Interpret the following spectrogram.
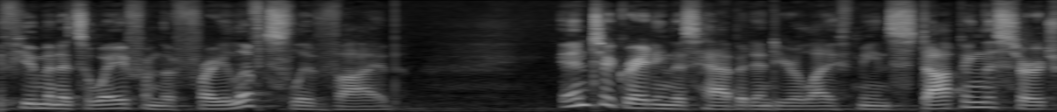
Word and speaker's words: friluftsliv: This is perfectly captured by the Norwegian concept of Friluftsliv, pronounced Friluftsliv, which literally translates to free air life.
